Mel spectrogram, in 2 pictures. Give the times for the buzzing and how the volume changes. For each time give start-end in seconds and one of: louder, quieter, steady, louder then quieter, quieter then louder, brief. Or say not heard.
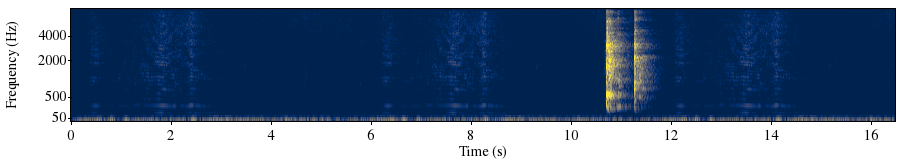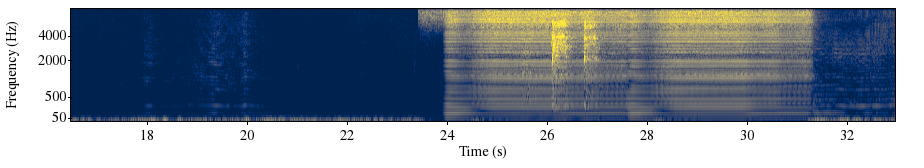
0.0-32.9 louder.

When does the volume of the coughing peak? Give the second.
11 s.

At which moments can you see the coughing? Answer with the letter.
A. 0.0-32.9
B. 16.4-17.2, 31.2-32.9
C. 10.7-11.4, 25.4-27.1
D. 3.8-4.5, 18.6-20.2
C.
